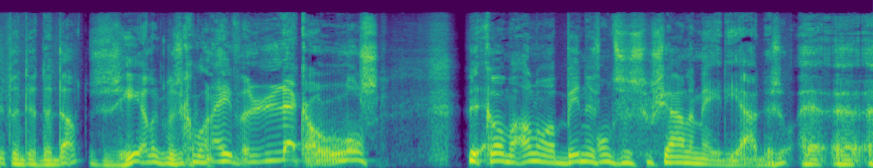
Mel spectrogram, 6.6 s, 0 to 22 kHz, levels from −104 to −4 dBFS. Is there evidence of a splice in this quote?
yes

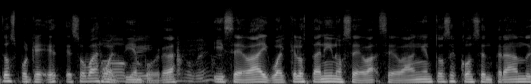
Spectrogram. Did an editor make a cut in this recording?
yes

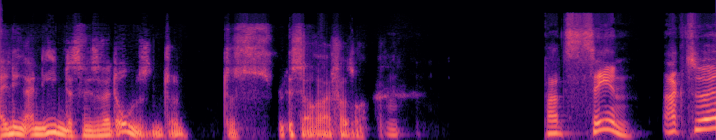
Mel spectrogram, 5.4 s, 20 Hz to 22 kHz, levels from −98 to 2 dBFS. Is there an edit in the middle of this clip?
no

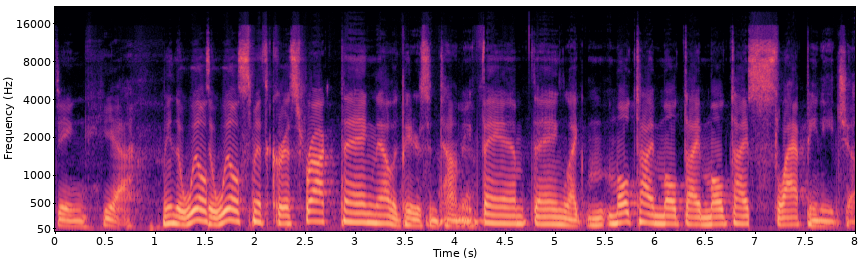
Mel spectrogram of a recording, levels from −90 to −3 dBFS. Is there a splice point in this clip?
yes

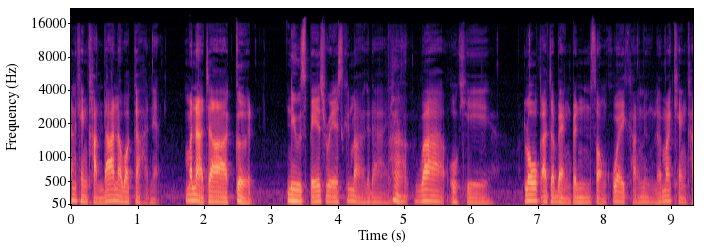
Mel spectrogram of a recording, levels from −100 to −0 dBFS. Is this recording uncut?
yes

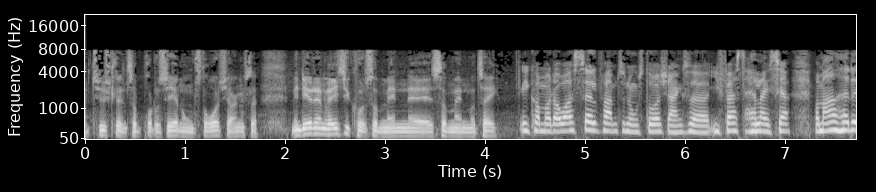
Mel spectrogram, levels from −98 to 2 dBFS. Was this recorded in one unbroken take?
no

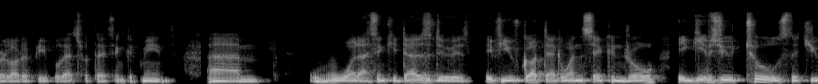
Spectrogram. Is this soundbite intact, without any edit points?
no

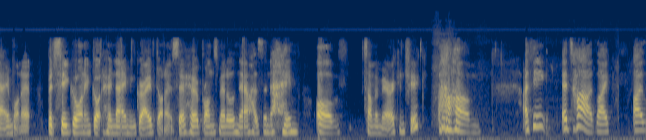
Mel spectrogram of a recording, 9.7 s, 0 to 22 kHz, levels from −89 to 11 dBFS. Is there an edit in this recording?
no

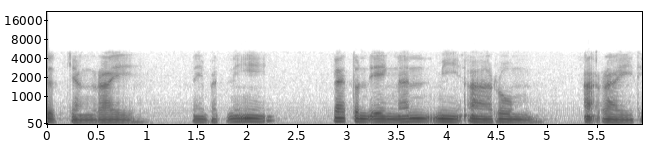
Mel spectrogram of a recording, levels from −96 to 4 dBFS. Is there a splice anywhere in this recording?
no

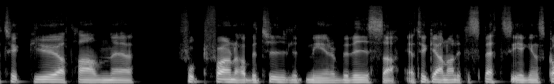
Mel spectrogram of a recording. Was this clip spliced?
no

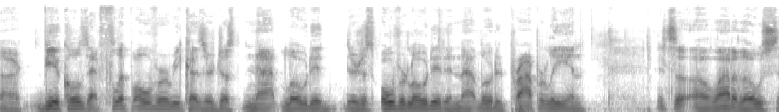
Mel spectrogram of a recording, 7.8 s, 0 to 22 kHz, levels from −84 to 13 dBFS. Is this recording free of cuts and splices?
yes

